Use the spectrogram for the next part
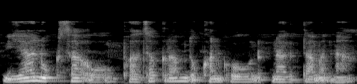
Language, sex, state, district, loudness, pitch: Garo, male, Meghalaya, South Garo Hills, -19 LUFS, 125 Hz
